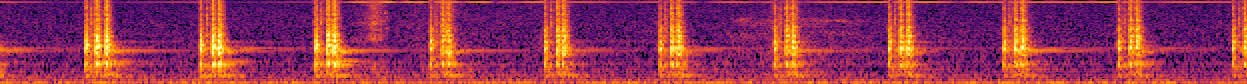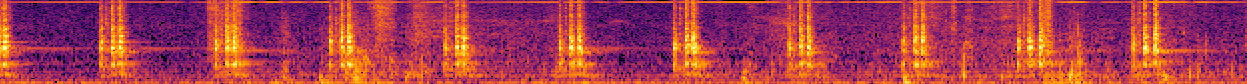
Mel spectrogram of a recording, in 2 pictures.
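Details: Lada Priora, cold, with the ignition on and the engine not running, and a complaint of hard starting. Sharp, even ticks about twice a second; the cause is not yet clear.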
